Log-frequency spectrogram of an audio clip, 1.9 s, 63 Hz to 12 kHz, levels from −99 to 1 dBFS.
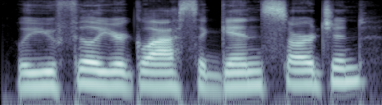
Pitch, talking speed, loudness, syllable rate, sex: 165 Hz, 220 wpm, -17 LUFS, 5.3 syllables/s, female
